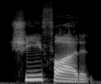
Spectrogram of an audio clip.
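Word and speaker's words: Skifahren: Centre جانا۔ لاؤفن، دوڑنا۔ شی فارن، سکن۔ نوٹ: تلفظ کے لحاظ سے یہ ایک استثنائی صورت ہے کہ ایس کے کی آواز کو شین کی طرح ادا کیا گیا ہے۔ ٹانسن، رقص۔ وانڈرن، ہائکنگ۔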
